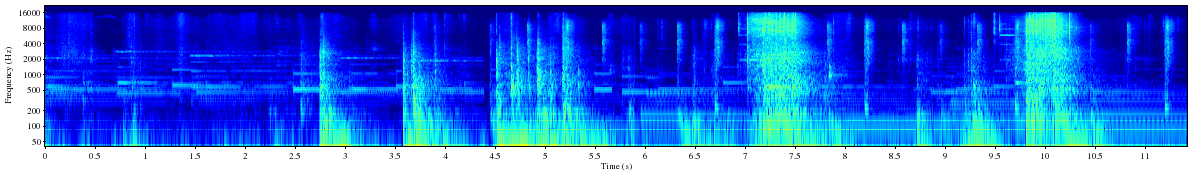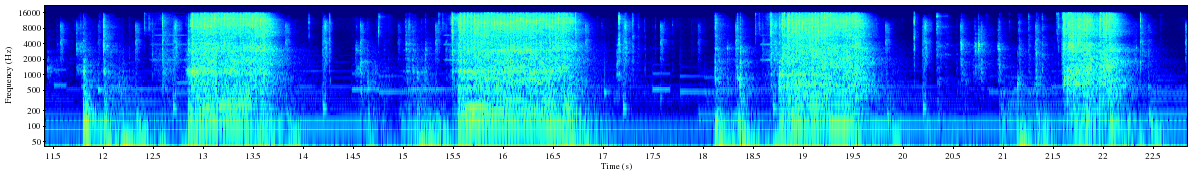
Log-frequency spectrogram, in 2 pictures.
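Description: Cordless drill driving screws into plastic roof panels, in about seven short runs of a second or so each, the longest in the middle, over background music.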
